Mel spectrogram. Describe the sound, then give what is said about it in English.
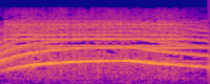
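A loud fire engine siren with a bell wails, its tone rising, holding high, then sliding back down over a few seconds, with no one speaking. “Remember, whenever you hear the siren and bell, think of Texaco.”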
